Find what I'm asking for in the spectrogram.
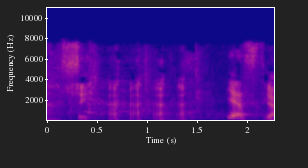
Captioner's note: Adamus chuckles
